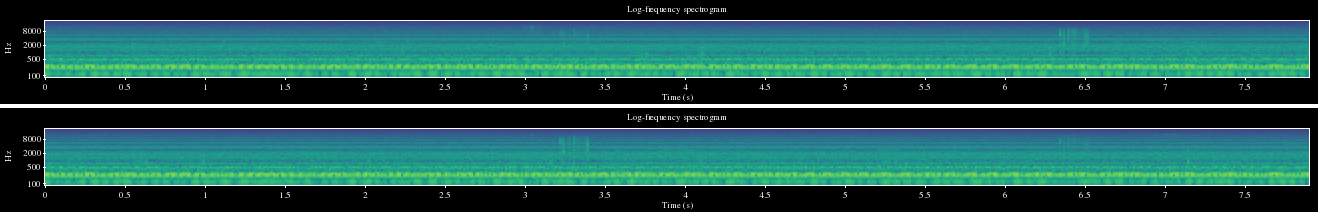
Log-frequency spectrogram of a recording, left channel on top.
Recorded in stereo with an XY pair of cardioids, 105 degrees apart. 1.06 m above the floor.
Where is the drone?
Straight ahead.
